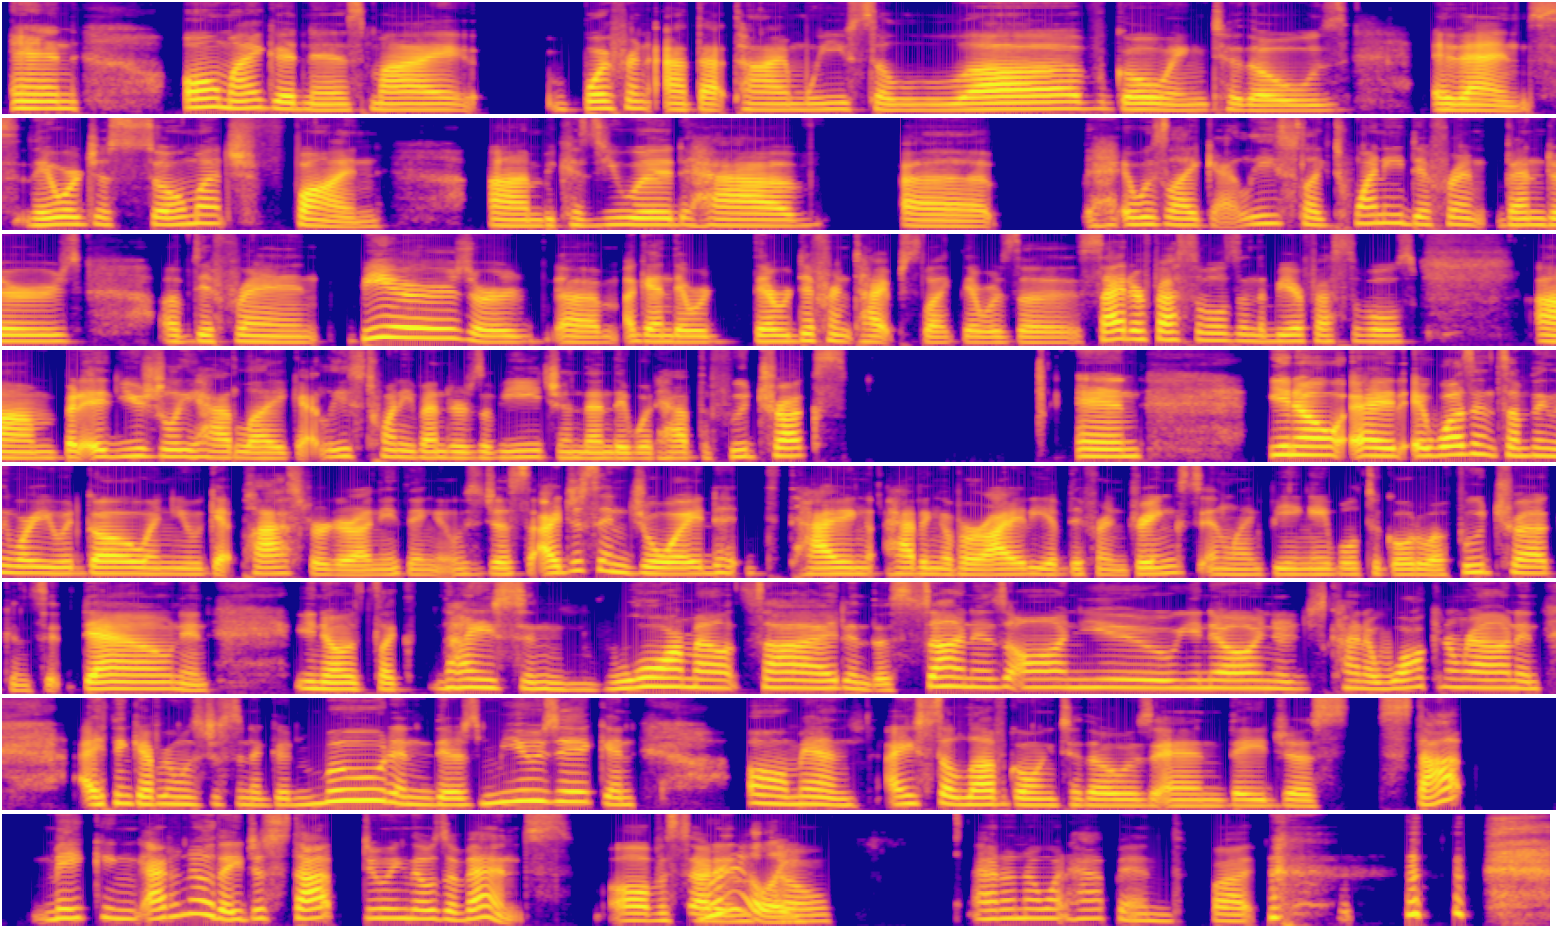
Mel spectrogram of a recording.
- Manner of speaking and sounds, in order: stressed: "love"; other background noise; chuckle
- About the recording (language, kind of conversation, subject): English, unstructured, How do festivals, favorite foods, and shared stories bring you closer to others?
- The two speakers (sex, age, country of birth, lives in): female, 30-34, United States, United States; female, 60-64, United States, United States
